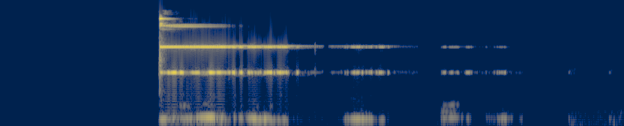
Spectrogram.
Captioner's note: bells ringing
